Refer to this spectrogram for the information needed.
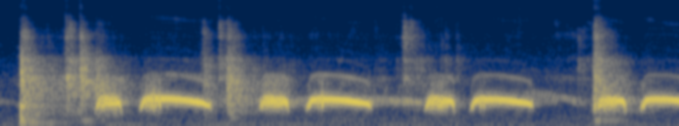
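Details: Spotted dove delivering the mixed 'đồng pha thúc gù' song meant to spur pet doves: a sharp clicking start, then four evenly spaced coo pairs, short then long, with a soft hum underneath.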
